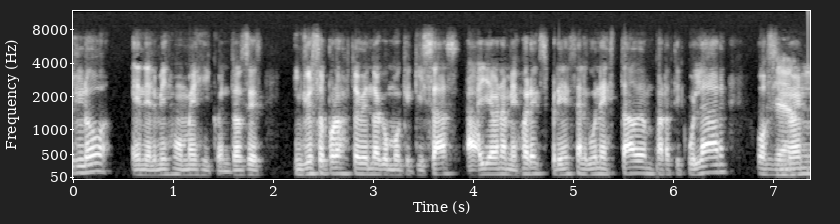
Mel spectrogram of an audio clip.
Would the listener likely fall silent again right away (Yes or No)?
Yes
